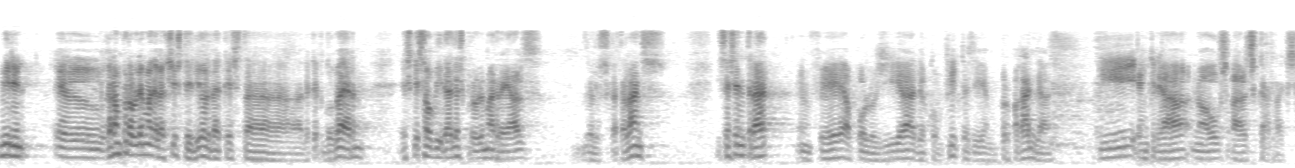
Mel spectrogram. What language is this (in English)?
Catalan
